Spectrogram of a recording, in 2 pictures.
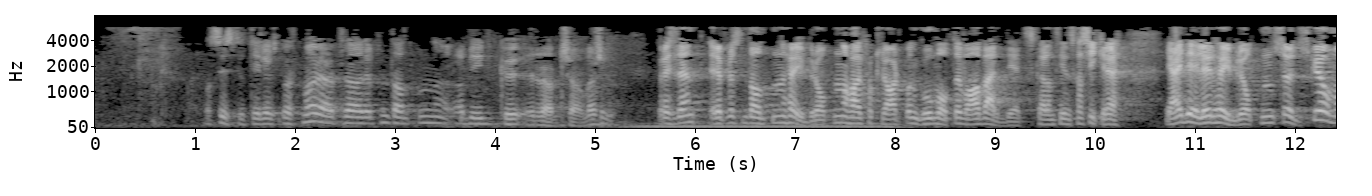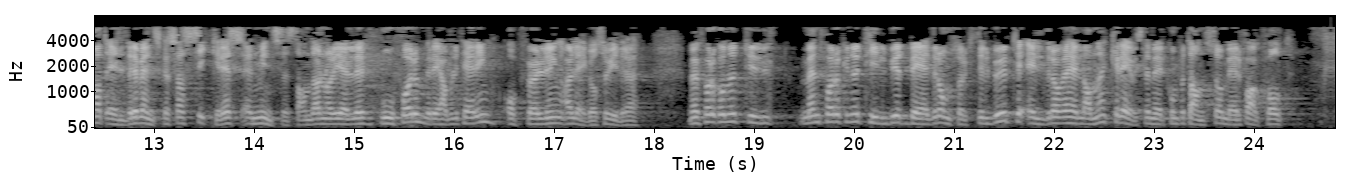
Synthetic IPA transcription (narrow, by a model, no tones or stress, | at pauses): ɔsɪst̪ət̪ʰɪlːɛɡspœʂmoːlæɾfɾɑɾɛpɾəsn̩t̪ʰɑnt̪n̩ɑbɪɡ̪kʰʉɾɑ̰d̪ʂɑ̰ʋæʂɡpʰɾɛsɪd̪ɛnt̪ɾɛpɾɛsn̩t̪ʰɑnt̪n̩ɦœʏbɾoːt̪n̩ɦɑɾfɔɾkʰlɑːʈ̚pʰɔɛnɡuːmoːt̪əʋɑːʋæɾd̪ɪheːt̪sɡɑɾɑnt̪ʰiːənskɑsɪkːɾə | jæɪd̪eːləɾɦœʏbɾoːt̪nsœnskəɔmɑt̪ɛld̪ɾəmɛnːəskəʂkɑsɪkːɾəsɛnmɪnsəst̪ɑnd̪ɑɖɳɔɖɛjɛlːəɾɡuːfɔɾmɾɛhɑbɪlɪt̪ʰeːɾɪŋʔɔpːfœlːɪŋɑʋleːɡəɔsɔʋiːd̪əɾə | fɔɾ | mɛnfɔɾɔkʉnːət̪ʰɪlbyːɛt̪̚beːd̪ɾəɔmsɔɾɡst̪ʰɪlbʉːd̪̚t̪ʰɪlʔɛld̪ɾəoːʋəɾheːləlɑnːəkʰɾeːʋəsd̪ɛmeːɾkʊmpət̪ʰɑnsəɔmeːɾfɑːɡfɔlt̪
